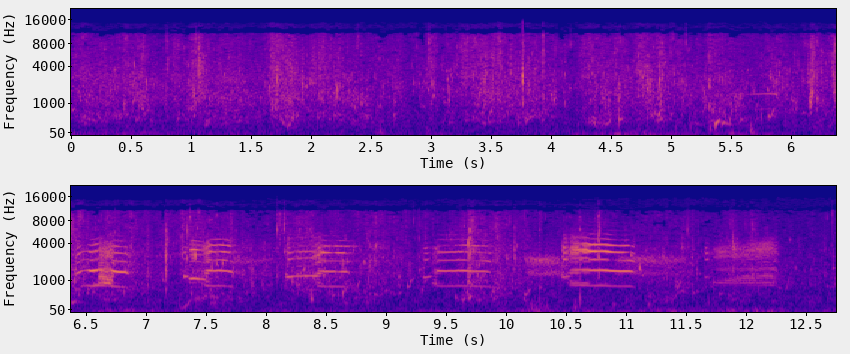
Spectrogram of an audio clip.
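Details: A pair of black swans in a courtship "love dance" gives a series of bugling, harmonic calls with a slight wavering quality over splashing water.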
